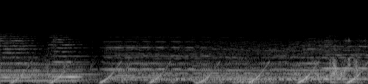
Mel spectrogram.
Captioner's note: gurgling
